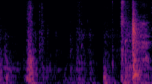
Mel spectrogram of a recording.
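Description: Quiet room with a few faint, brief knocks and rustles: plastic cosmetic bottles being handled and set down on a metal wire shower shelf.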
